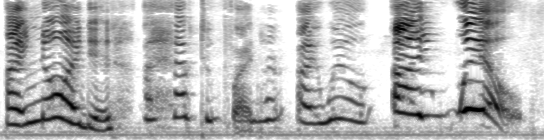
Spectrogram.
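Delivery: a small bird promising himself; determined baby bird. A narrator's reading. Baby bird vows to find his mother, high and building.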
